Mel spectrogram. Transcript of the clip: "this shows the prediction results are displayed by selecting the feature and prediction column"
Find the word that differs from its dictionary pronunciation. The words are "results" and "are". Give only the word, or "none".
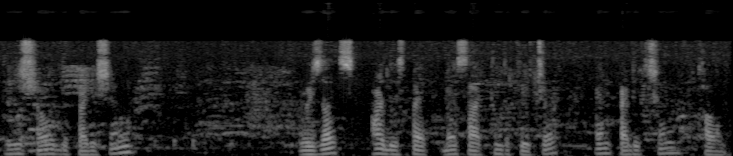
none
